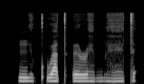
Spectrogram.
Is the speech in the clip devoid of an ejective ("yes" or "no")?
no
